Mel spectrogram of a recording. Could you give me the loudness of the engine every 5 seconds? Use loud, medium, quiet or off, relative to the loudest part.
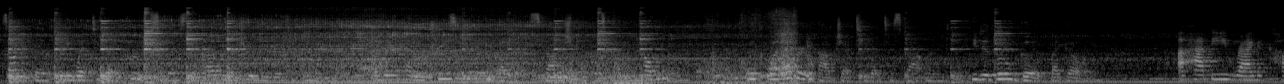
loud, medium, medium.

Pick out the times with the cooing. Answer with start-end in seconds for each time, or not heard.
0.2-8.2.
